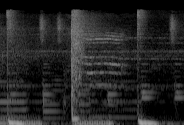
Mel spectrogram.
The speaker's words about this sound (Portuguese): Fala miau de novo.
